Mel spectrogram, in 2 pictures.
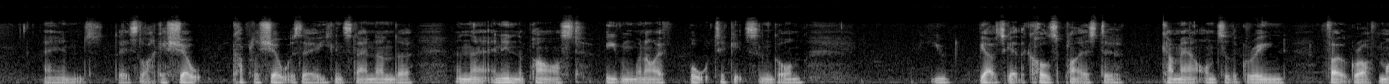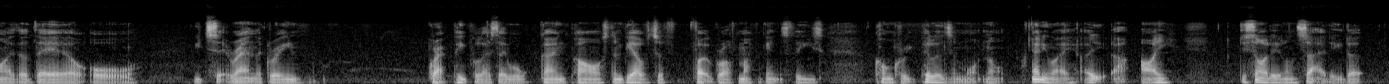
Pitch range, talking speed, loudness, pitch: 80-95 Hz, 165 wpm, -22 LUFS, 80 Hz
